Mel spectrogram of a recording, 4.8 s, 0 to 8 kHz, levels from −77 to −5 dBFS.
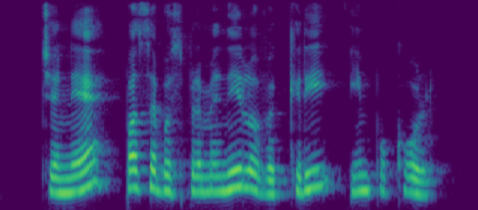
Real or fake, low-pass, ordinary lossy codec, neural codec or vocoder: real; none; none; none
